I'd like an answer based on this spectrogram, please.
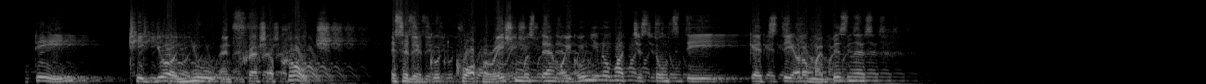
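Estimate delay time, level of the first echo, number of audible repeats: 133 ms, −9.5 dB, 4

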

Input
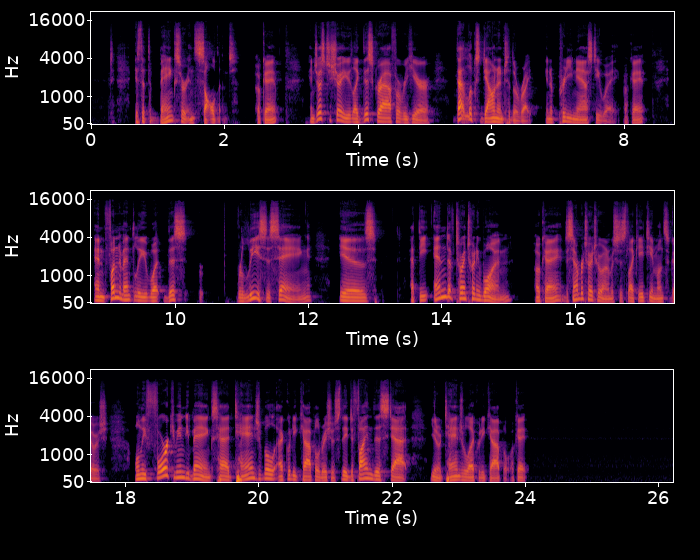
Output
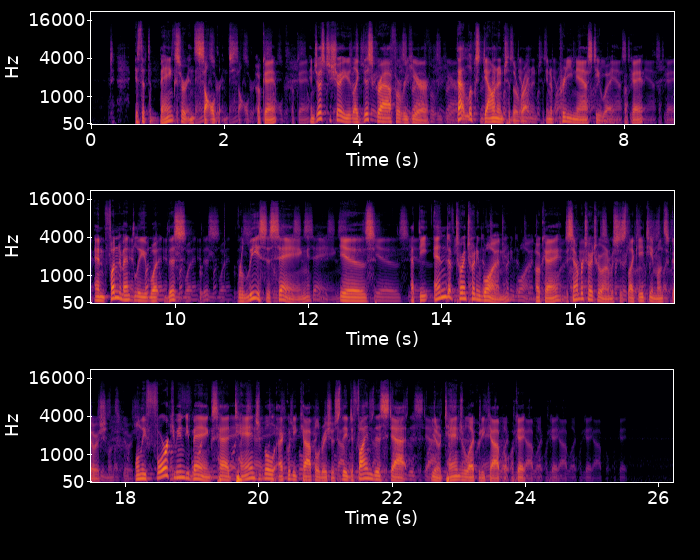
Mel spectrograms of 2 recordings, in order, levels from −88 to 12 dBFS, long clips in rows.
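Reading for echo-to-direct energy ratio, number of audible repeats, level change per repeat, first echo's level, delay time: −17.0 dB, 3, −8.0 dB, −17.5 dB, 510 ms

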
